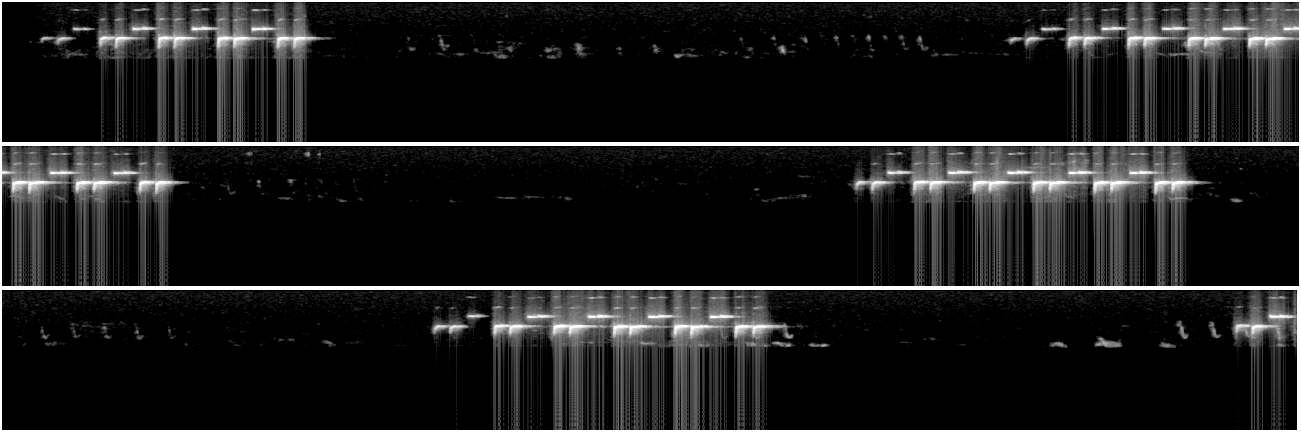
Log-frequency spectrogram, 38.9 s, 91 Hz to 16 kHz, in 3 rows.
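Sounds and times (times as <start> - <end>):
great tit singing: 0.4 - 3.2, 6.5 - 16.6, 21.5 - 24.9, 30.3 - 34.2, 36.4 - 38.8.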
